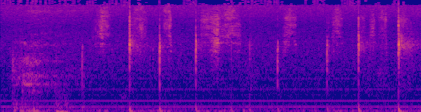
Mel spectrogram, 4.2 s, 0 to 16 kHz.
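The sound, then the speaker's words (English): Faint writing, with soft scratchy strokes and light taps spaced irregularly over a low steady hum. “let me write F1 to the N gamma.”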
